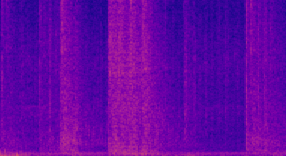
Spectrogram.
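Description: Bursts of gunfire from the wartime tactics video game Combat Mission Downfall, several rapid automatic volleys separated by short pauses, fairly loud and sharp.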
